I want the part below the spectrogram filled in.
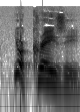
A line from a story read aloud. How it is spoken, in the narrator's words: he cried fiercely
